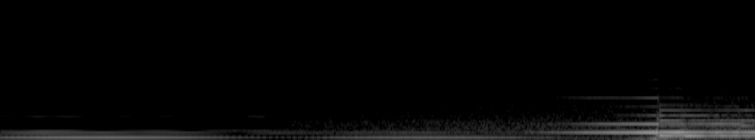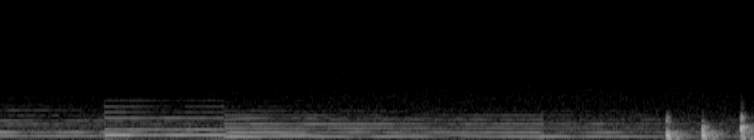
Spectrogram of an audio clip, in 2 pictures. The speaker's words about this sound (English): knocked on the front door of the brick duplex.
